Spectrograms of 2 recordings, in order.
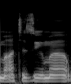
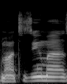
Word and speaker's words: Montezuma: spelled montezuma moctezuma there's a bunch of ways of saying it i've always said montezuma so that's what i'll be saying here feel free to write in and tell me your preferred way of pronouncing his name the first meeting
